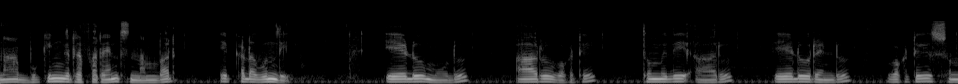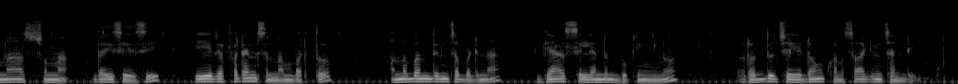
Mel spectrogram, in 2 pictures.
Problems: constant background noise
